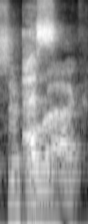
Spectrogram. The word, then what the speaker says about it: SIMPLROK: That's why it's pronounced Simple rock. SIMPLROK. Because there's no words that you can't hear in it.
